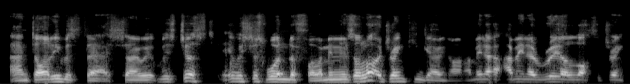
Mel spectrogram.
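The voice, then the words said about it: Slightly hoarse voice. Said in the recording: “apologies if my voice is a bit hoarse”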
